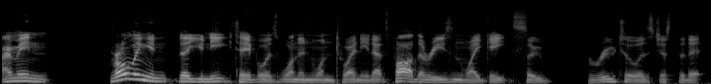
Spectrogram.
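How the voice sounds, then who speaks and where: A man's voice: lowish voice, moderate pace, a bit bright. A tired, yawning young man chatting casually on a live game stream, rambling and thinking aloud as he plays. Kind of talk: casual live-stream chat while playing.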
